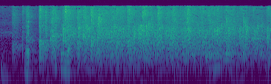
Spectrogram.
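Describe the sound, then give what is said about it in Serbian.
Audience applause after a short poem is recited: a few separate claps, then a steady, fairly faint patter of many hands that carries on to the end. “Ja imam puno tih pesmica, ima nekih kratkih, pa da štedite malo dlanove, da mi nemojte mi mnogo pljeskati”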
